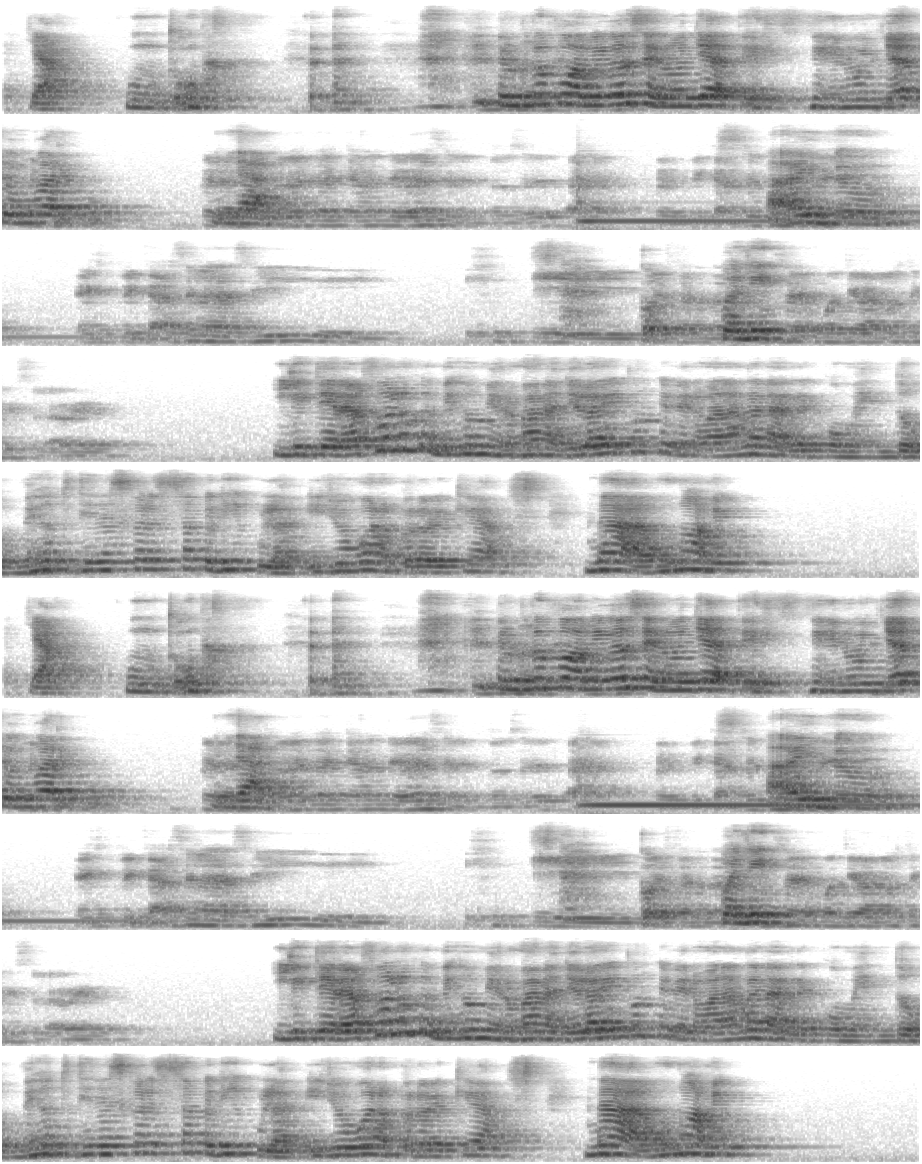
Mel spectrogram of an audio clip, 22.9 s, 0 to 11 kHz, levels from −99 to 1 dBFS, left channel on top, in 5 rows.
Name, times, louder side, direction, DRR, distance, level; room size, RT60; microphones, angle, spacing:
voice 1, 0.6-1.2 1.6-1.7 2.1-5.1 5.6-5.9 8.4-9.1 12.0-12.1 12.8-13.0 15.1-21.0 21.3-22.0, equal, 35° right, -2 dB, 1.0 m, -30 dB
voice 2, 1.4-3.1 4.3-4.9 5.6-8.9 9.5-11.1 11.5-14.3, right 1 dB, 60° right, -1 dB, 1.4 m, -43 dB
Keyboard (musical), 7.5-10.1, right 7 dB, 75° left, 0.4 m, -41 dB
3.1 x 2.7 x 3.7 m, 0.62 s
head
